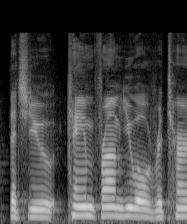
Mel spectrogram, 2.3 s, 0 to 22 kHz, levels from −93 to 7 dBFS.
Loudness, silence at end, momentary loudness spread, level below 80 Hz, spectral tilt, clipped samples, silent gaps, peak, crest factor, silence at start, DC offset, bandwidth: -18 LUFS; 0 s; 7 LU; -54 dBFS; -6.5 dB/octave; under 0.1%; none; -6 dBFS; 12 dB; 0.15 s; under 0.1%; 12 kHz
